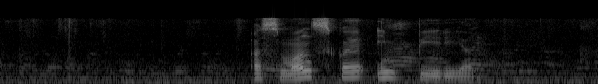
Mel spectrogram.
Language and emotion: Russian, neutral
